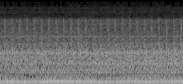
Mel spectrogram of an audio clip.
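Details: Lexus IS300 with 2JZ-GE turbo idles loud and steady with a fast, even metallic rattle over the engine note; owner suspects rod knock but the source is unclear.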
